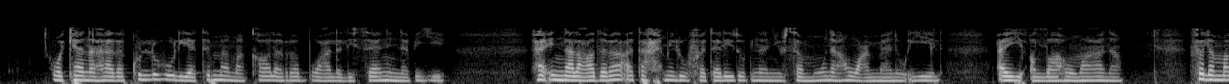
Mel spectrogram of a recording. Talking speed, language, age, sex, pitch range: 105 wpm, Arabic, 40-59, female, 180-210 Hz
